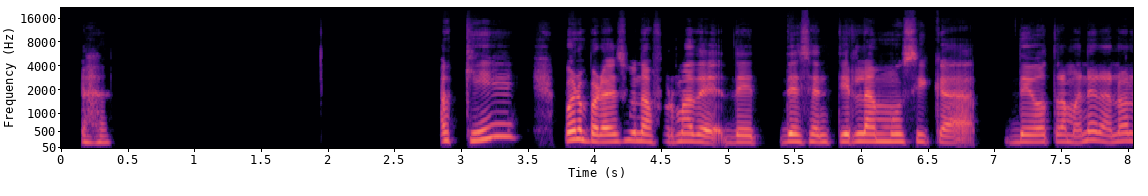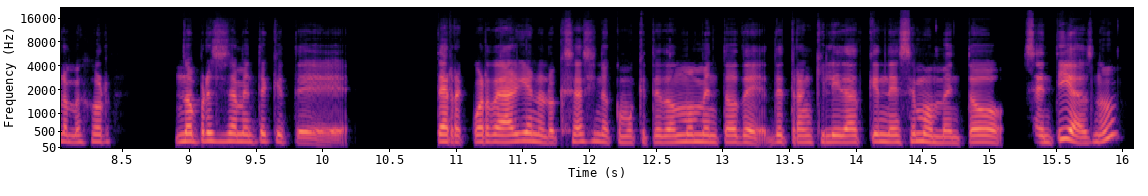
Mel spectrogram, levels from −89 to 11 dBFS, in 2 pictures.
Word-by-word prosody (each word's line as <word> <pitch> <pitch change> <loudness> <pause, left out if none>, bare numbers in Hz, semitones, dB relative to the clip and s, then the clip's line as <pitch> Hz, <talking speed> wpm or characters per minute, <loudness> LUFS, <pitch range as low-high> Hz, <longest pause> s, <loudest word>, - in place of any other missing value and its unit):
Ajá. 175 -1 -5 2.5
Okey. 275 +10 -1 0.3
Bueno, 250 +1 +7
pero 200 -2 +6
es 205 +3 +2
una 220 -3 +2
forma 200 +3 -2
de 185 -4 +2
de 180 -1 -3
de 205 +2 +4
sentir 195 +1 0
la 210 -1 +5
música 205 -3 -1 0.2
de 190 +2 -1
otra 195 +1 -1
manera, 215 +2 -1
¿no? 215 - -2
A 225 - -1
lo 205 - -2
mejor, 195 +2 -5 0.5
no 215 +1 +2
precisamente 210 -2 0
que 200 - -4
te 485 +1 -3 0.6
te 205 - +6
recuerde 200 +1 +1
a 190 - +8
alguien 215 +1 +3
o - - 0
lo 170 -1 -2
que - - -11
sea, 195 0 0
sino 205 -3 -5
como 175 -1 -5
que - - -11
te 180 - -3
da 180 - +2
un 185 - 0
momento 195 -2 0
de 185 - 0
de 195 0 -2
tranquilidad 185 0 0
que 205 - -1
en 200 -1 0
ese 190 +3 -1
momento 180 -1 +1
sentías, 190 - +2
¿no? 240 - -1
200 Hz, 180 wpm, -21 LUFS, 185-215 Hz, 2.5 s, a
